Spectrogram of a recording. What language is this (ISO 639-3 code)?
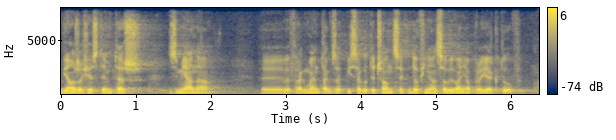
pol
